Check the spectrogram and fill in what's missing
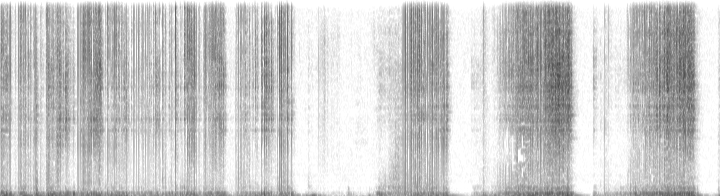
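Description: Long nails scratch and rub the hollow, domed steel mesh head of a Blue Yeti microphone from the top, close against the grille. The result is a dense, low rumbling scrape with faint bright grit. It comes in long fast and slow bursts separated by brief near-silent pauses.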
